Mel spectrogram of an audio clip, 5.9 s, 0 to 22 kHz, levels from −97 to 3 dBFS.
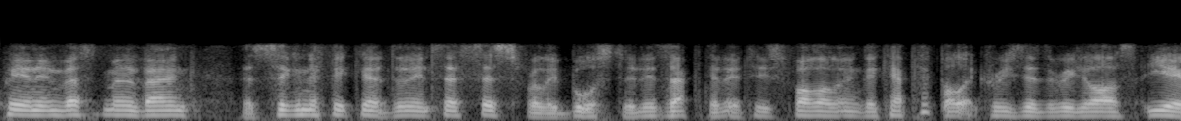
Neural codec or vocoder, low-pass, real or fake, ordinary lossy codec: codec, 16 kHz in and 24 kHz out, 0.4 kbps, LongCat-Audio-Codec, fine tuned four codebook decoder; 5.4 kHz; fake; Opus, 16 kbps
